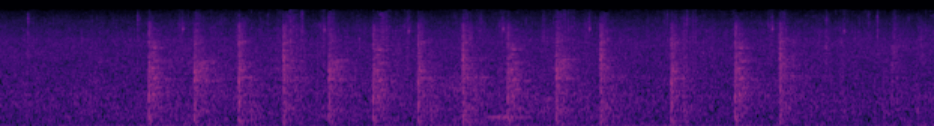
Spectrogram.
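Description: Boots clank rhythmically on metal ladder rungs.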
